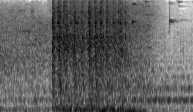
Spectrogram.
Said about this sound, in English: People are shooting a bit weakly.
